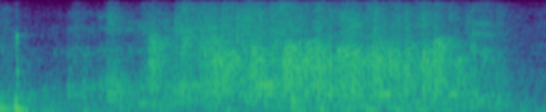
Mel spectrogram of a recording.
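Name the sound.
applause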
